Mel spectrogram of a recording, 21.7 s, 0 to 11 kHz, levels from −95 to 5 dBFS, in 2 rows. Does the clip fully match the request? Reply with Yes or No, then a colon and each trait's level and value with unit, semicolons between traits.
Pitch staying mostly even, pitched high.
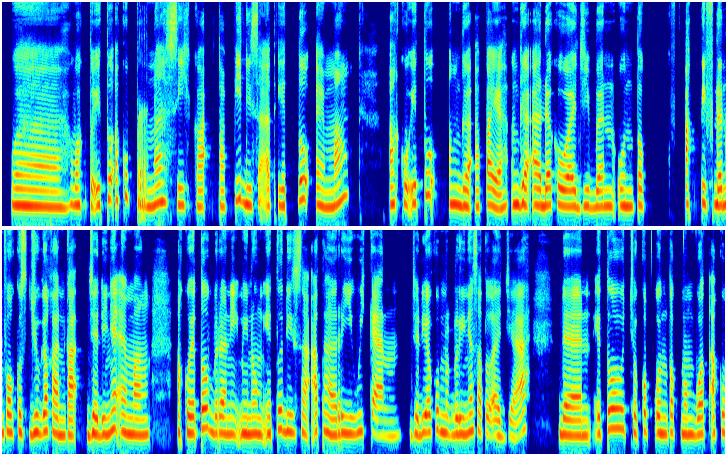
Yes: narrow, 2.3 semitones; high, 210 Hz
